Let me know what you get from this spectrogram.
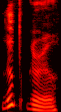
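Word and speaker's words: loup-garou: the loop to group Loop Guru Loop Guru Guru I like you the p is silent means wolf and grooming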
